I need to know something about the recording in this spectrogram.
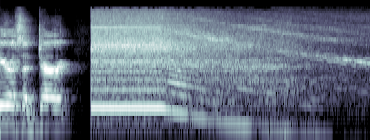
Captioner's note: air compressor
